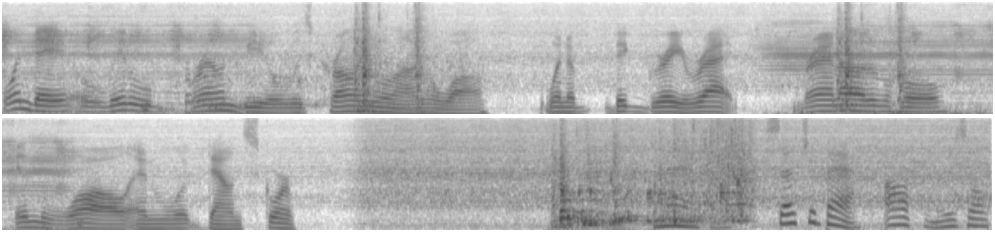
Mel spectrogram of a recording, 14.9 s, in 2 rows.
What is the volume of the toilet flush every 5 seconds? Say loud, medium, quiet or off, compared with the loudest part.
quiet, off, loud.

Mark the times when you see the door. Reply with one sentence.
You can hear the door from 2.6 to 3.3 s, from 6.2 to 6.9 s and from 11.6 to 12.2 s.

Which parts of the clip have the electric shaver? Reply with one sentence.
You can hear the electric shaver from 0.0 to 2.1 s and from 5.6 to 8.2 s.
